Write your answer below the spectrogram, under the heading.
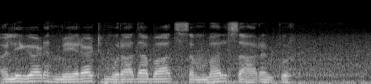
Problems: constant background noise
